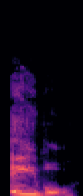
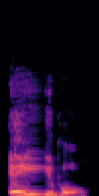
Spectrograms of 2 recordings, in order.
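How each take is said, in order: First: The vowel is a full, stressed 'ay' sound. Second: The same.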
